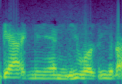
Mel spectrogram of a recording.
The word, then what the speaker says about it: Gagne: The correct pronunciation is Gagne. It's sort of, morphed into Gagne, got Americanized.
